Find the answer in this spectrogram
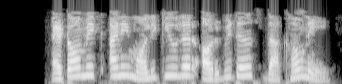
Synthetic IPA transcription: ɛʈɔmikaɽ̃imɔlekjuləɾɔɾbiʈəsd̪akʰaʋɳe

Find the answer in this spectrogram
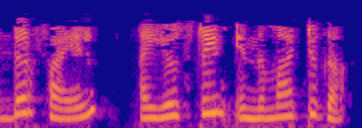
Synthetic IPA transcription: ɖːɐrfɐjɐl | ɐjːoːsʈriːmenːɨmaːtːuɣɐ

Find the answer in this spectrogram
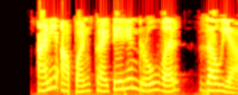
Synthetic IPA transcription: aɽ̃iʔapəɳkɾajʈeɾijənɾoʋəɾ | d͡zawja

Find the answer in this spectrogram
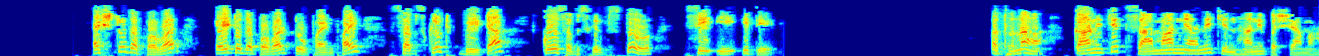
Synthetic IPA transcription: eksʈɾud̪ɐpɐʋɐɾ | eːʈud̪ɐpɐʋɐɾʈuːpʰɔːjɳʈ̚pʰajʋ | sɐbskɾip̚ʈbiːʈa | koːsɐbskɾip̚ʈst̪u | siːʔiʔit̪ḭ | ɐd̪ʱunakaːnit͡ʃit̪saːmaːnjaːnit͡ʃinɦaːnipɐʃja̰ːmɐɦɐ

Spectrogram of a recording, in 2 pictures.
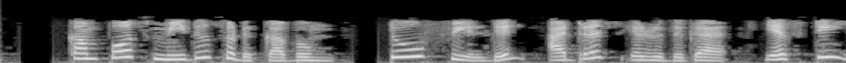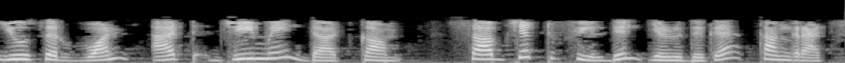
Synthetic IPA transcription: kɐmpoːsmiːðɯsɔɽɯkːɐʋɯm | ʈuːfiːlɖɪlʔɐɖɾɛsɛɻɯðɯɣɐ | ɛsʈijuːsɐɾʋɐnʔɐʈd͡ʒiːmeːlɖaːʈkaːm | sɐb̚d͡ʒɛk̚ʈfiːlɖɪlɛɻɯðɯɣɐkɐŋɡɾaːʈs

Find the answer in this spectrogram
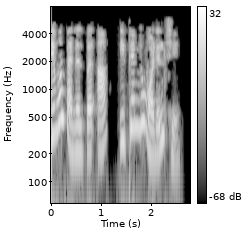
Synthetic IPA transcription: emolpɛnəlpəɾa | it̪ʰenːũmɔɽelt͡ʃʰe

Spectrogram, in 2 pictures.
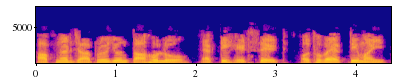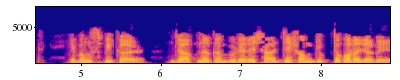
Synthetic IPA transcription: apnaɾd͡ʑapɾood͡ʑont̪aɦoloɛ̰k̚ʈiɦeɖseʈ | ɔt̪ʰobaɛk̚ʈimajk | eboŋspikaɾ | d͡ʑaapnaɾkɔmpjuʈaɾeɾʃaɦad͡ʑːeʃɔŋd͡ʑuk̚t̪okɔɾad͡ʑabe

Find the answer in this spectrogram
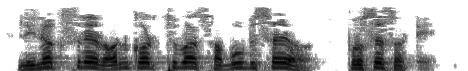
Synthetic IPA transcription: linɔksɾeɾɔnkɔɾt̪ʰibasɔbubisɔjɔ | pɾosesɔʈḛ

